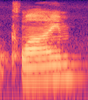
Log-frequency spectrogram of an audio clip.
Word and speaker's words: climb: So yeah, so climb, climbing, comb, combing, numb, numbing. It's always pronounced just if it's after an M.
